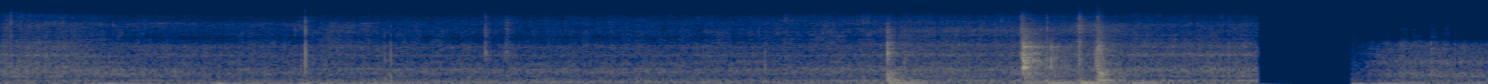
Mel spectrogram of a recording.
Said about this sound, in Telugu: ఇప్పుడు మనం శుభ్రంగా కడిగి పెట్టుకున్న చికెన్ వేసుకుందామండి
